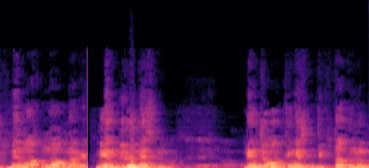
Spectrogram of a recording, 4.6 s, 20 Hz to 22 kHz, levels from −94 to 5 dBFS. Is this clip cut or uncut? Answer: cut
